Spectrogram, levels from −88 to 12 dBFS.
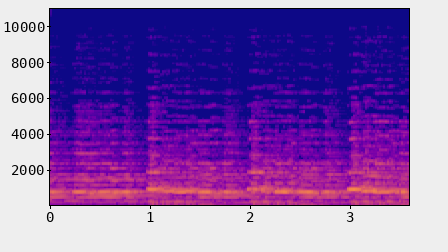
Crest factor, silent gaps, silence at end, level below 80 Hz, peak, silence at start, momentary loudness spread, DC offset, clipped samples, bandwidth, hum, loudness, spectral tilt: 14 dB; none; 0 s; -66 dBFS; -12 dBFS; 0 s; 6 LU; under 0.1%; under 0.1%; 8 kHz; none; -27 LUFS; -5 dB/octave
